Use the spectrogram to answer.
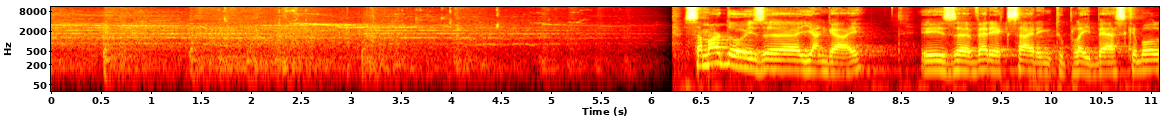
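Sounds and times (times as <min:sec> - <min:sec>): basketball dribbling: 0:01.4 - 0:05.8
high squeaks: 0:01.6 - 0:05.8.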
